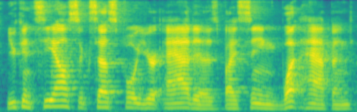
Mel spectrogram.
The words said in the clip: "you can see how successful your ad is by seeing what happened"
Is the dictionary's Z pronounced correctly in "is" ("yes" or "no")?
yes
